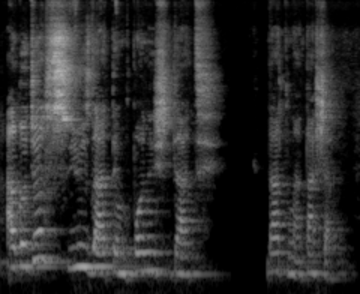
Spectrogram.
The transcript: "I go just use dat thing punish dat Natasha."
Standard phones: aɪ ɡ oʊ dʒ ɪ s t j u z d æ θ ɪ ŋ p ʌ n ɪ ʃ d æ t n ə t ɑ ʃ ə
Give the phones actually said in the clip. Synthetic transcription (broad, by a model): aɪ ɡ oʊ dʒ ɪ s t j u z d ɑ t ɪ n p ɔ n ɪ ʃ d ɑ t n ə t ɑ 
